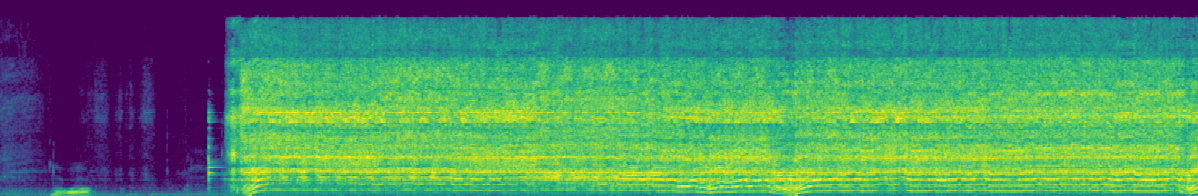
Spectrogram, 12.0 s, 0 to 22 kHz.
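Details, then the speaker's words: Die grinder porting a 1974 Harley 74ci Shovelhead cylinder head by hand: high steady whine sags sharply in pitch as the burr bites, then recovers; the cutter is loading up with gooey aluminum. "Starting to load up again. I can feel it. See one right there. You can hear it too. Stuff's gooey on your fingers too."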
